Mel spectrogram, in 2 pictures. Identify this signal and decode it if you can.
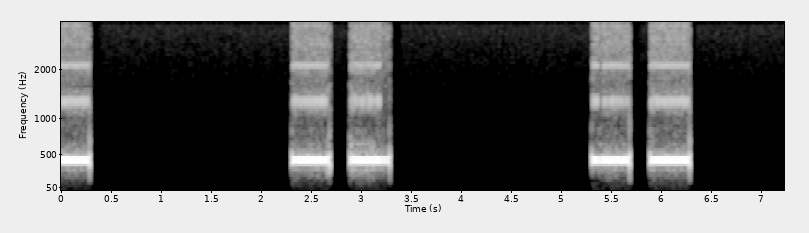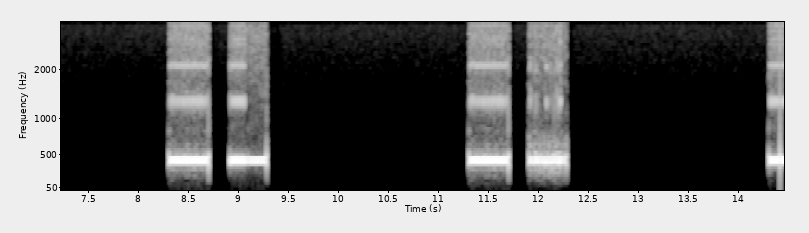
Ringback tone (UK), 400 + 450 Hz.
